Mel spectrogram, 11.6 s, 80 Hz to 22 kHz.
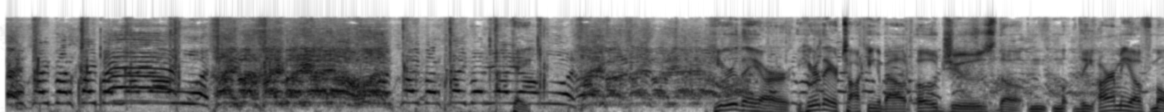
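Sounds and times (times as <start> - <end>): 
large crowd chanting threats in unison: 0.0 - 11.2
laughter: 7.1 - 11.6
speech: 7.2 - 11.6.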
